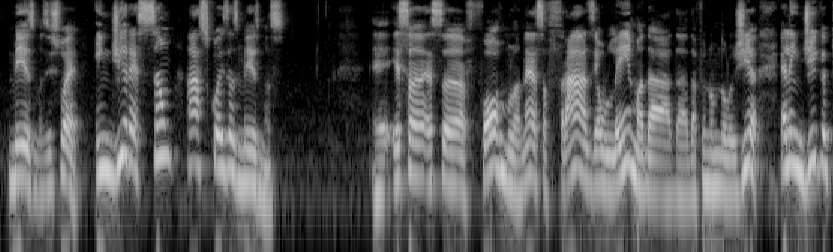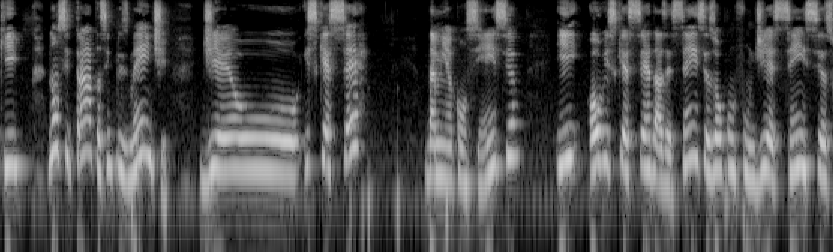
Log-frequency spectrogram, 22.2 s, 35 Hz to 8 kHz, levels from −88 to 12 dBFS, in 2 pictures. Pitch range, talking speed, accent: 160-230 Hz, 115 wpm, Brazilian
